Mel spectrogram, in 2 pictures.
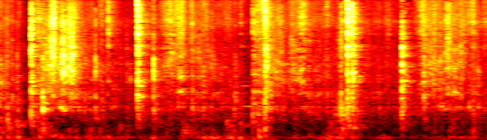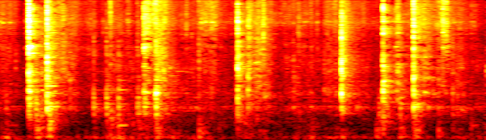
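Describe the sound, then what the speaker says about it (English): Baby potatoes tossed with oil in a bowl give off a rapid run of close, loud clattering scrapes and knocks, repeating in uneven bursts with no talking. "And we're gonna just toss this around."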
